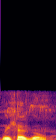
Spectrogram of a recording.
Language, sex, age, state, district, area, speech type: Bodo, male, 60+, Assam, Chirang, rural, spontaneous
